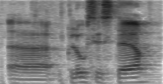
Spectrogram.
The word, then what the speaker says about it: Gloucester: bas vous l'aurez compris même principe gloucester gloucester on oublie la partie du milieu ouais pas de raison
